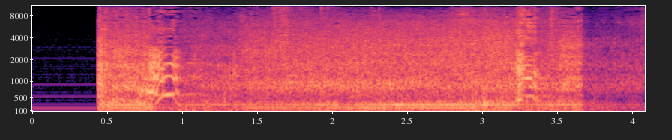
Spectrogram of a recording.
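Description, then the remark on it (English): A cadaver search dog barks and whimpers with a couple of short, sharp yelps during FEMA search and rescue operations after the wildfires in Maui, Hawaii, set against a steady, rushing outdoor background noise that cuts off abruptly near the end. “Meantime, FEMA is using cadaver dogs to help with search and rescue operations in Maui.”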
